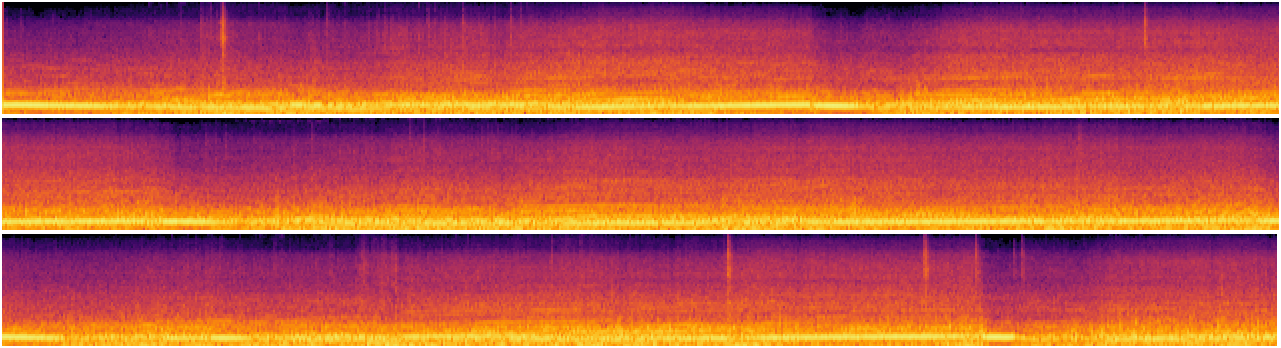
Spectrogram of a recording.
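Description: Pontiac Solstice race car's engine heard from inside the cabin, driven hard on track: the engine note climbs and falls in pitch again and again with acceleration and slowing, with short sudden breaks about six, eleven, nineteen and twenty-six seconds in.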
